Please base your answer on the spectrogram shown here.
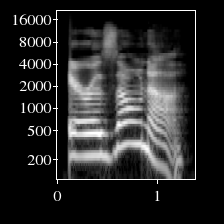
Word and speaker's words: Arizona: The stress is on the third syllable. Arizona.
